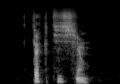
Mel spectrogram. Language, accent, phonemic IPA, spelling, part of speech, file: French, France, /tak.ti.sjɛ̃/, tacticien, noun, LL-Q150 (fra)-tacticien.wav
- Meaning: tactician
